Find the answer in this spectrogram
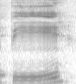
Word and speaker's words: pi: Jadi kita akan mempelajari tentang keliling ya, keliling lingkaran dan nilai pi ya dibaca pi. Nah, ada juga pH ya. Yang penting ini bacanya pi.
